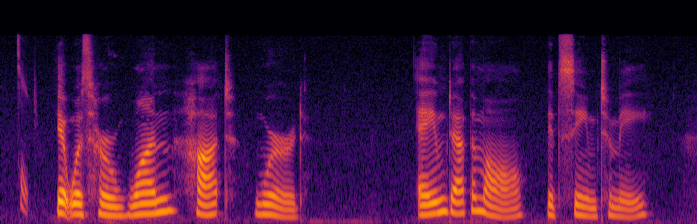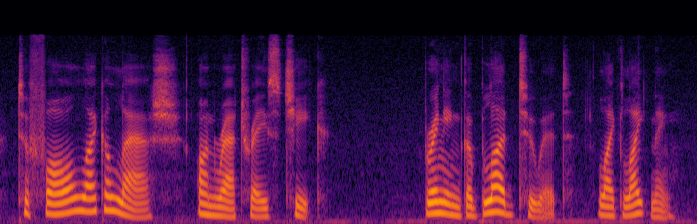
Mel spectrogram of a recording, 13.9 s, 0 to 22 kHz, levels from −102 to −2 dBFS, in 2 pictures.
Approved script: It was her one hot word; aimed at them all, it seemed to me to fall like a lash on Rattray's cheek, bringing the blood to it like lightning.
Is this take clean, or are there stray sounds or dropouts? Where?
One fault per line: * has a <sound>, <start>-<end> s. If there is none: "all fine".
* has a chirp, 0.2-0.4 s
